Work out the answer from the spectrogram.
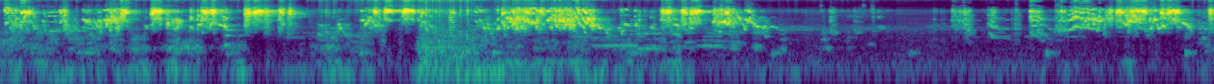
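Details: Budgerigars, a breeding pair, chatter with high scratchy chirps and squawks, busy at first, fading into a near-silent pause around six to seven seconds, then resuming.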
